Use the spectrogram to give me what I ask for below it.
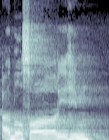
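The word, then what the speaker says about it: أَبْصَارِهِمْ: Jadi ketika ada 5 huruf qalqalah tadi dan kemudian berharokat sukun, maka wajib dibacanya memantul ataupun qalqalah. Absarihim.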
